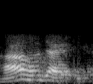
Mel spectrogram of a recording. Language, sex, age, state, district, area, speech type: Urdu, male, 18-30, Uttar Pradesh, Balrampur, rural, conversation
